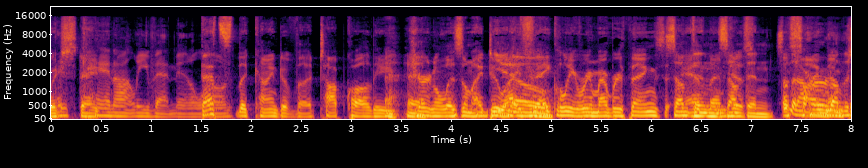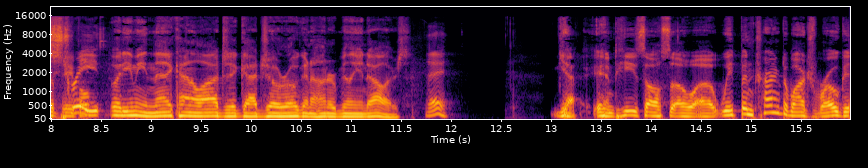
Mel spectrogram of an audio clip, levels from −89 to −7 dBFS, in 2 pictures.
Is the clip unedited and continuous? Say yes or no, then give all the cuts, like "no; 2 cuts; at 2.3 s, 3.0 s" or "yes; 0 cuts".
yes; 0 cuts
